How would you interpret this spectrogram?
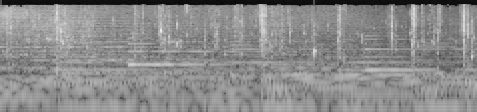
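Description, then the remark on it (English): Water drips and splashes in scattered, irregular bursts layered over a steady, sustained musical drone that fills the background throughout. “Touch it, everyone that hears this sound. Believe in water.”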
